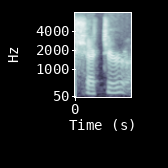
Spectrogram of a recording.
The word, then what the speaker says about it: Schecter: I am the best place, political stuff, at Cliff Schecter on Twitter. You know, Cliff's easy. There's two F's in there, and my last name is spelled S-C-H-E-C-T-E-R.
